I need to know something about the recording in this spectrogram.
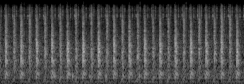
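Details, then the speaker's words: Car engine at idle recorded close to the engine, small oil leak present: sharp, even ticking about eleven knocks a second; a lot of knocking, origin unknown. "I did a few things to it. You hear that knocking? It's right in"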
